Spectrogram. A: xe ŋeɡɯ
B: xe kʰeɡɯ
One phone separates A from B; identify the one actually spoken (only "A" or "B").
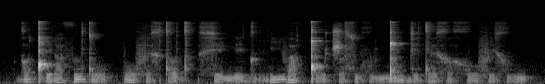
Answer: A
